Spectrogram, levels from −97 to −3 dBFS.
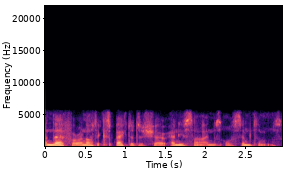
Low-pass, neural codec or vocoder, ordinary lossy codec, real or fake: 5.4 kHz; none; Opus, 24 kbps; real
